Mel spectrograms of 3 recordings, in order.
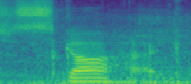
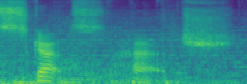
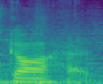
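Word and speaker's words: Scáthach: It's Irish, it's pronounced Scarhack. Sorry, so it's not Scat Hatch, it's Scarhack.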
